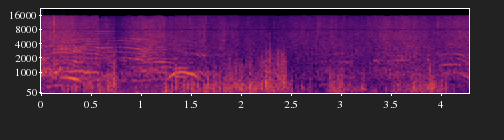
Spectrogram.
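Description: Several voices shouting at a water polo game, over wind rumbling on the microphone.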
